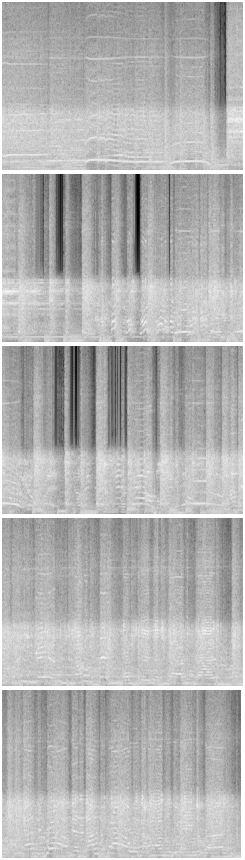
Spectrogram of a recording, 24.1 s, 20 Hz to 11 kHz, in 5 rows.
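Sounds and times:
drum kit: 0.0s - 24.0s
rock band playing: 0.0s - 24.0s
sliding lead melody: 0.0s - 24.0s.

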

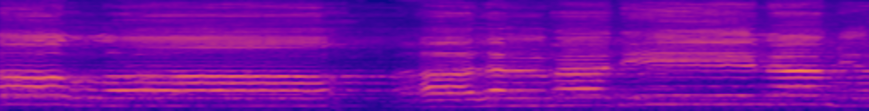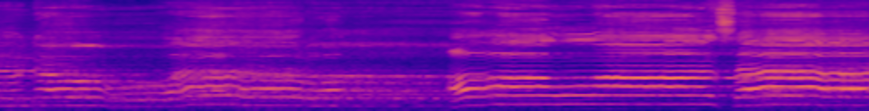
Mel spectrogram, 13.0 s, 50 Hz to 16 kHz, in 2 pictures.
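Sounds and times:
person chanting devotional song: 0.0s - 13.0s.

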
